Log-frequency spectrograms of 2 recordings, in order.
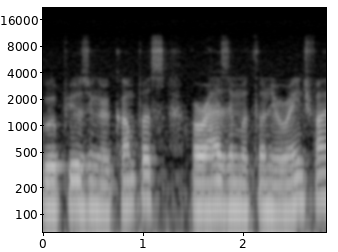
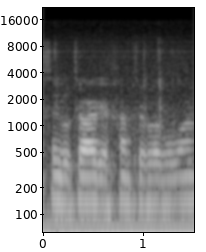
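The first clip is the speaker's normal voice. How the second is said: loud, urgent target callout; 2 semitones higher, 10 dB louder than usual. Real, not acted. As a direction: call it out over gunfire. Calling out target in firefight.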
